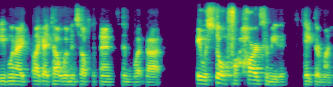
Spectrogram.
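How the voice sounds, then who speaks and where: Here a man talks at a very fast pace with a medium pitch and fairly even intonation. The sound is dry and close, without echo. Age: 50s. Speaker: martial arts instructor. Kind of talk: interview conversation. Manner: halting, many fillers.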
